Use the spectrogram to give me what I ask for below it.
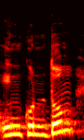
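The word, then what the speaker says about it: إن كنتم: Au, tapi ketika nun mati bertemu kaf pada kata inkuntum. Maka yang keluar adalah. Suara eng, bukan m. Tapi eng, jadi inkuntum. Tadi mbaknya masih membaca. In, bukan ing. Yang benar adalah.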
